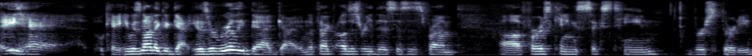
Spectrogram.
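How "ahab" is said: strange, weird silly voice, louder. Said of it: "Everyone say Ahab in a really weird voice".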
